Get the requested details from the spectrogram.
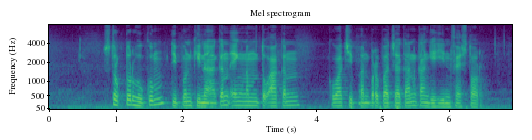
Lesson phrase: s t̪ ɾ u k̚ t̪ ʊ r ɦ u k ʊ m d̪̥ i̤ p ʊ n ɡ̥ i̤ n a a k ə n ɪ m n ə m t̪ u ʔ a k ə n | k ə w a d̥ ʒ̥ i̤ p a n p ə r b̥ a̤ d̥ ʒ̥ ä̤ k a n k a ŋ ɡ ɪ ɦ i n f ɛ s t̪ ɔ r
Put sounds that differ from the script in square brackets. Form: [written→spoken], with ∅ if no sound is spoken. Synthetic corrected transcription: s t̪ ɾ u k̚ t̪ ʊ r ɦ u k ʊ m d̪̥ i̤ p ʊ n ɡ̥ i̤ n a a k ə n ɪ [m→ŋ] n ə m t̪ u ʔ a k ə n | k ə w a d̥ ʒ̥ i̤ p a n p ə r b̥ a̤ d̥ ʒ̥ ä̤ k a n k a ŋ ɡ ɪ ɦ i n f ɛ s t̪ ɔ r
